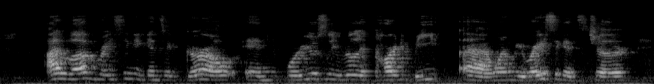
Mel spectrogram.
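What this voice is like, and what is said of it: French Canadian accent. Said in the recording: “with my French accent kind of represent the French part of Canada”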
